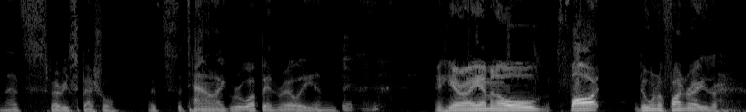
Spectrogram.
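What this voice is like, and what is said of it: Deep northern accent, slightly hillbilly. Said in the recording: “an accent that just is beyond. You're so northern ... got a little bit of hillbilly ... yours is a deep northern draw”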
